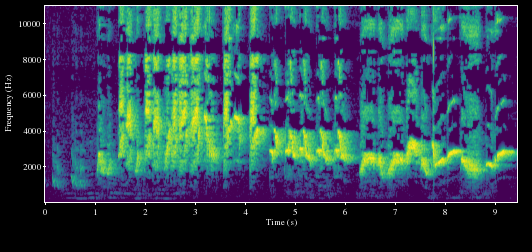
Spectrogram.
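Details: Hwamei, also called wambi, a kept songbird singing loudly; after a few soft low notes, a long, varied run of rapid warbled and whistled phrases, bright and clear, repeated almost two per second with changing pitch.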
